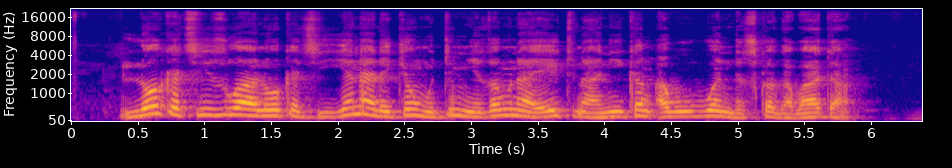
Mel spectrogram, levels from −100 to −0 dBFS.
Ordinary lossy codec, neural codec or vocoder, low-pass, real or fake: none; none; 19.8 kHz; real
